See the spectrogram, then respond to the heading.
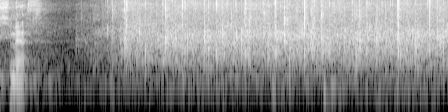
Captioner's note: audience applauding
